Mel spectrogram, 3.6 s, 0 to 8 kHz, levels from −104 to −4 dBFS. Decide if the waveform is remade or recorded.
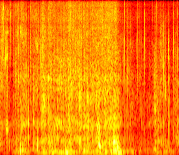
remade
